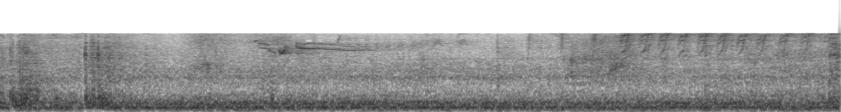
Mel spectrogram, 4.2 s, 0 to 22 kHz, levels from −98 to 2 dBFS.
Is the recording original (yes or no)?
yes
